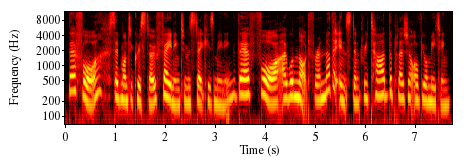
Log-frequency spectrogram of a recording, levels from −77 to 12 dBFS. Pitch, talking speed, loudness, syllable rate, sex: 220 Hz, 160 wpm, -17 LUFS, 5.6 syllables/s, female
